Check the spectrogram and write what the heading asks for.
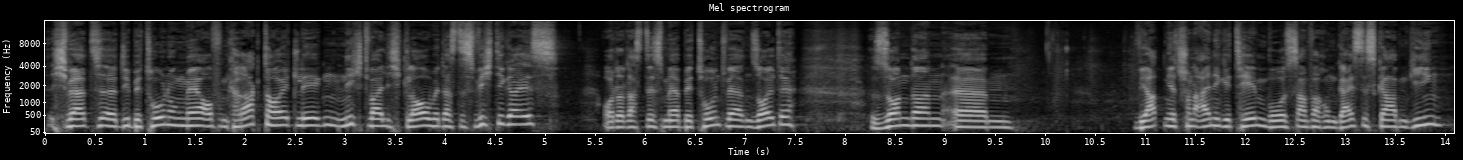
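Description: A man's voice: sits high, steady tone, normal speed, darkish tone. A man preaching a casual, upbeat sermon to a congregation, tossing in English phrases and leading call and response. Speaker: pastor. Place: church hall before a congregation.

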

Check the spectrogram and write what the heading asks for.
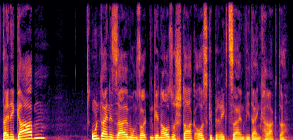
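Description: Guy preaching in church, kinda high voice, chatty and upbeat, throws in english words. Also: unhurried, a little mellow. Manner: casual and upbeat, mixing in English phrases; leads the congregation in call and response. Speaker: pastor. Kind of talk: sermon. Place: church hall before a congregation.

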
